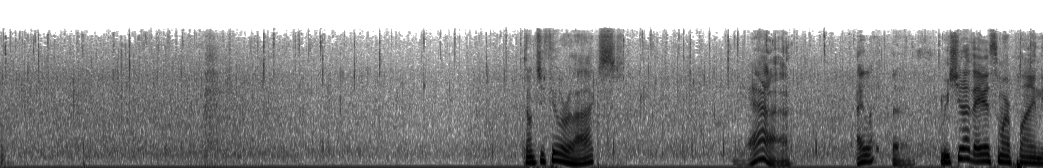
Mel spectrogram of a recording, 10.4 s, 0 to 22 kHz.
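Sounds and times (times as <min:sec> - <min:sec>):
rain pattering onto a surface in ASMR sleep recording: 0:00.0 - 0:10.4
speech: 0:05.2 - 0:06.2, 0:07.5 - 0:08.0, 0:08.6 - 0:10.4.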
